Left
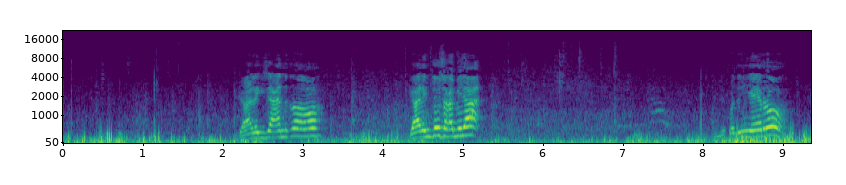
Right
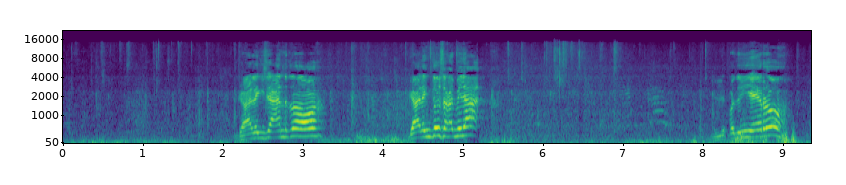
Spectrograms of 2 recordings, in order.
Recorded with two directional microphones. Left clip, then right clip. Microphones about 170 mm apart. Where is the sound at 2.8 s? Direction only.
30° right (ahead or behind).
